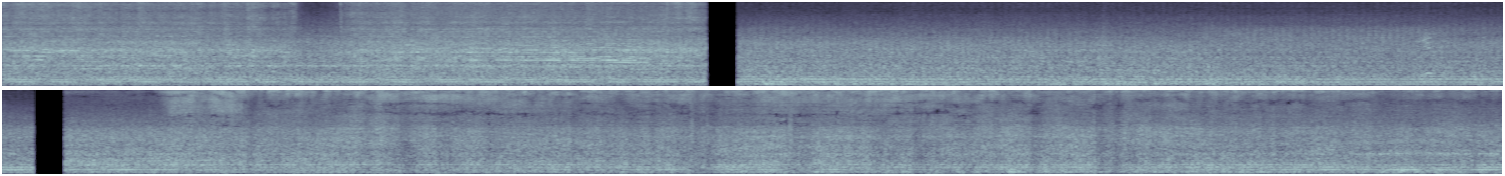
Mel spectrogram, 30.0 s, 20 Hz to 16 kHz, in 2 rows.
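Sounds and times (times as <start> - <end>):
angle grinder grinding metal: 0.0 - 7.0.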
